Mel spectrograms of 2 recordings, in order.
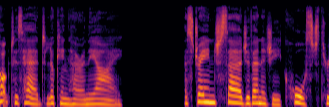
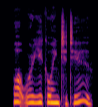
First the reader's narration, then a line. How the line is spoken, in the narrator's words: asked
